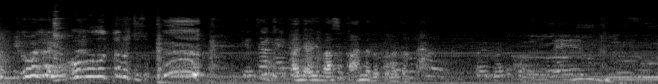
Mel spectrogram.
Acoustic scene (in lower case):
restaurant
